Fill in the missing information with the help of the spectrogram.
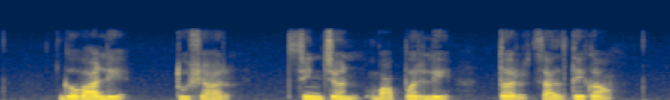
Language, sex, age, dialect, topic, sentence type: Marathi, female, 18-24, Varhadi, agriculture, question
